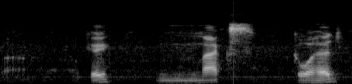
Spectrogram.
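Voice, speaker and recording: A man hosting an online question-and-answer call, moderating in a brisk, businesslike way. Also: sits low, fairly even intonation, pushed and bright. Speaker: host running a community Q&A call. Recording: dull lo-fi call audio with faint noise.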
